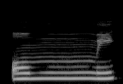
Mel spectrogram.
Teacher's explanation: गुन्ना हो रहा है मीम पे तशदीद की वजह से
